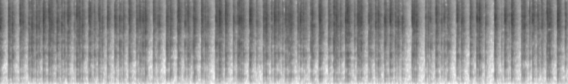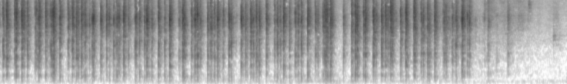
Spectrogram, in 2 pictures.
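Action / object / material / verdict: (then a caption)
tap / small flat cardboard palette box / cardboard / none. A small, flat, rectangular Star Wars printed palette box, probably cardboard, is held in both hands while long acrylic nails tap and scratch its surface. The result is a steady stream of dense, bright, crisp clicks and scratches with almost no low end. Near the end the sound fades to near silence.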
